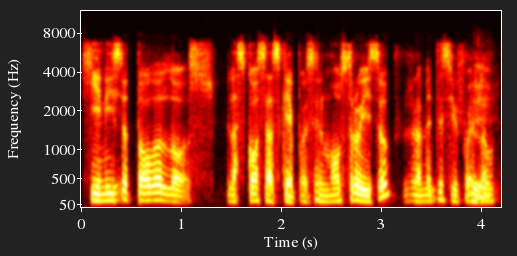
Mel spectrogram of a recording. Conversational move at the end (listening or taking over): listening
